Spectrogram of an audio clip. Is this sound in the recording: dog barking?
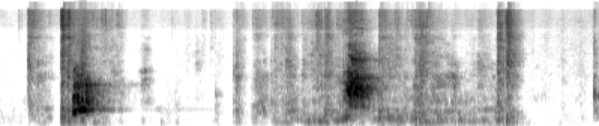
yes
